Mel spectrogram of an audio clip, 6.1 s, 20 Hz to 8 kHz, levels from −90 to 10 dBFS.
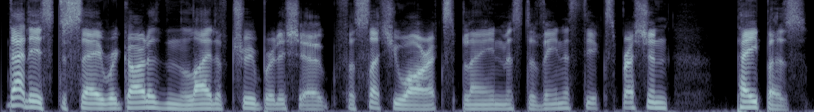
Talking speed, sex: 215 wpm, male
